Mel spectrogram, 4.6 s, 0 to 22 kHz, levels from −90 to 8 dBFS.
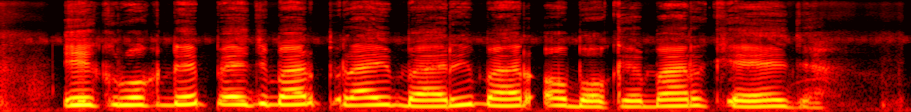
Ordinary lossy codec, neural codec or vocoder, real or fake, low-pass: none; none; real; none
